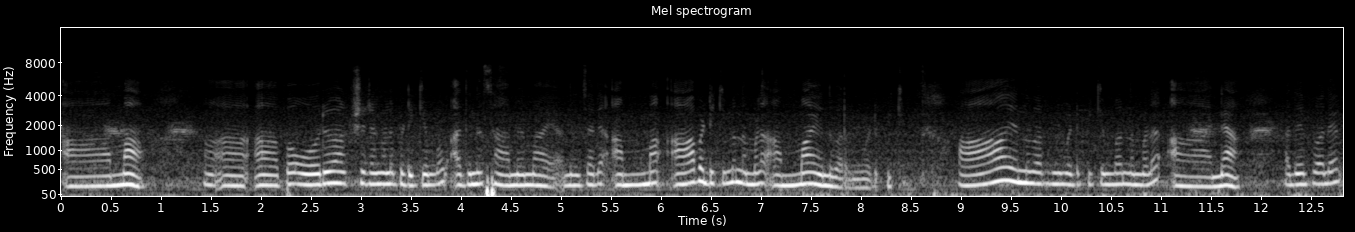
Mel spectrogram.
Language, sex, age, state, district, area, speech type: Malayalam, female, 30-45, Kerala, Malappuram, rural, spontaneous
